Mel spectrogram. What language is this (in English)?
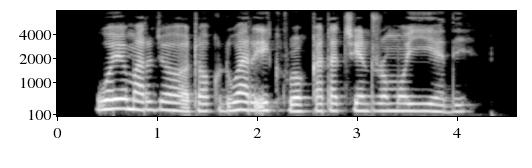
Luo (Kenya and Tanzania)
